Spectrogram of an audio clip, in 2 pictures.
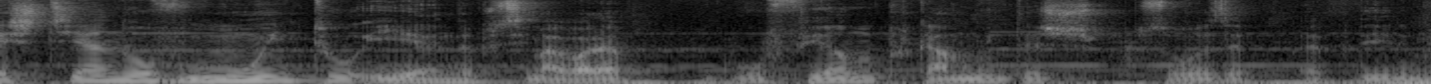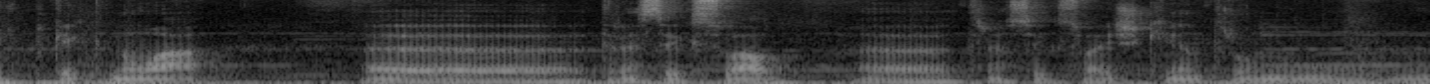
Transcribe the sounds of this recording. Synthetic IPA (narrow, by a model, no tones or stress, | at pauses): eʃt̪ɐnuovmũj̃t̪uʔiɐĩnd̪ɐpɾsimaɣɔɾɐufilˠmpuɾkamũj̃t̪ɐʃ | pɨ̥soɐzɐɐpɨðiɾ̃mɐʃpuɾkɛknɐ̃w̃a | ɛ | t̪ɾɐ̃ʃsɛkswalˠɛt̪ɾɐ̃ʃsɛkswajʃkẽnt̪ɾɐ̃w̃nunu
